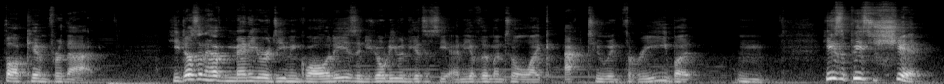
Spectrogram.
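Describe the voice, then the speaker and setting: A man's voice: medium pitch, sing-song, normal speed, darkish tone. A man giving casual let's-play commentary, blunt, opinionated and freely swearing. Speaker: gamer, streamer. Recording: echoey room with faint game music.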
